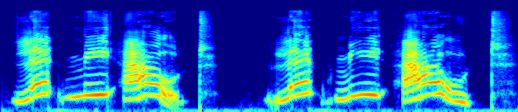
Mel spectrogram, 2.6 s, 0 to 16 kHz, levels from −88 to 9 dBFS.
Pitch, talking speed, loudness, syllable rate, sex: 365 Hz, 140 wpm, -19 LUFS, 4.9 syllables/s, female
